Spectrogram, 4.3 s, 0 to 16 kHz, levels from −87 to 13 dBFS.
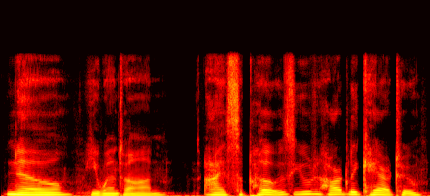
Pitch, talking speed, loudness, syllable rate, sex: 145 Hz, 140 wpm, -15 LUFS, 3.4 syllables/s, male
